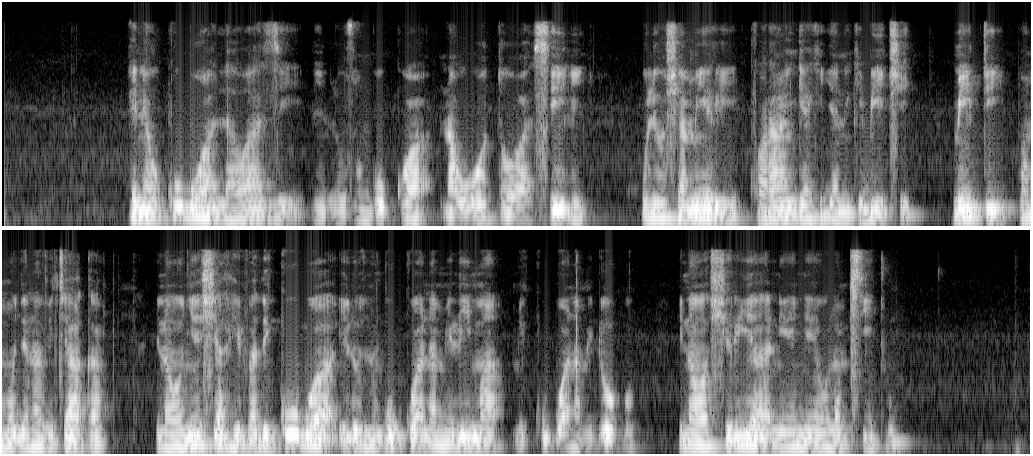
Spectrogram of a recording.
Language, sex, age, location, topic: Swahili, male, 18-24, Dar es Salaam, agriculture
